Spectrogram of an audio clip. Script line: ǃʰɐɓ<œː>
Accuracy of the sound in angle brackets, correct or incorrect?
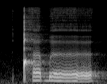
incorrect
